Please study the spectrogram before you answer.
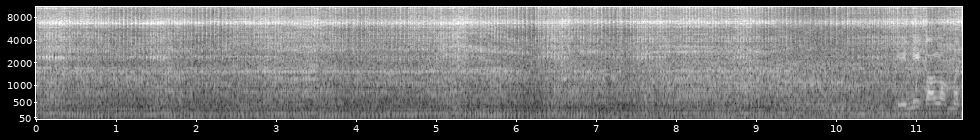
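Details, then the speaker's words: Honda Supra 125 engine running rough, harsher when hot: coarse clattery mechanical din over idle, like a tractor or nail factory, with no clean rhythm; internal cause not yet found, engine to be torn down. "Nah jadi suara mesinnya ya seperti itu mas bro semacam seperti suara jetor atau pabrik paku"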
